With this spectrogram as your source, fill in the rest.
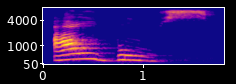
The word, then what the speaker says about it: álbuns: Depois nós temos a palavra álbuns. Vejam, aqui também está acentuada. Álbuns. Penúltima sílaba é a sílaba tônica, portanto, paroxítona.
